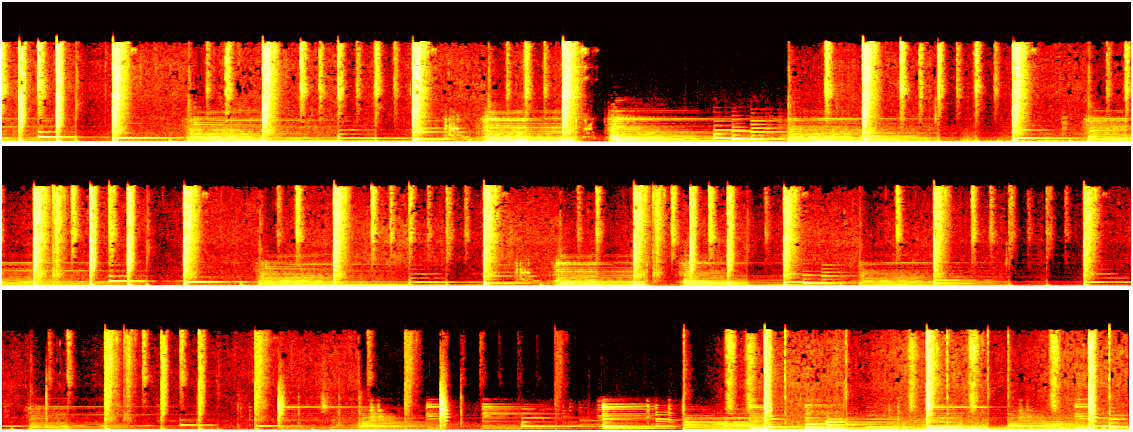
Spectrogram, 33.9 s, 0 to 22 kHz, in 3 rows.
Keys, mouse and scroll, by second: 0.1 alt+right click, 0.3 middle click, 0.6 middle click, 0.9 middle click, 1.1 alt+right click, 1.5 click, 1.6 click, 1.6 click, 1.9 click, 1.9 right click, 2.0 alt+middle click, 2.3 middle click, 2.3 alt+middle click, 2.8 middle click, 3.1 shift+middle click, 3.5 middle click, 3.6 shift+middle click, 3.7 shift+middle click, 4.0 alt+right click, 4.2 click, 4.3 click, 4.4 click, 4.4 click, 4.5 click, 4.6 click, 4.8 right click, 5.0 click, 5.1 click, 5.3 alt+right click, 5.5 middle click, 6.1 alt+middle click, 6.2 middle click, 6.3 alt+middle click, 6.6 middle click, 6.8 middle click, 7.1 shift+middle click, 7.1 shift+middle click, 7.2 alt+right click, 7.3 alt+right click, 7.5 ctrl+right click, 7.6 shift+right click, 7.7 alt+right click, 8.0 middle click, 8.2 scroll, 8.5 click, 8.6 click, 8.9 click, 9.3 alt+right click, 9.6 middle click, 9.9 alt+right click, 10.0 click, 10.1 click, 10.2 click, 10.3-10.7 click, 10.4 click, 10.5 click, 10.6 click, 10.9 alt+right click, 11.1 middle click, 11.3 alt+right click, 11.4 click, 11.5 click, 11.8 alt+right click, 12.3 middle click, 12.6 alt+right click, 12.7 click, 12.8 click, 12.9 alt+right click, 13.2 middle click, 13.4 middle click, 13.6 middle click, 13.8 middle click, 13.9 middle click, 14.4 middle click, 14.6-15.3 scroll, 15.9 scroll, 16.0 shift+middle click, 16.2 middle click, 16.3 middle click, 16.6 middle click, 16.7 alt+right click, 16.9 click, 17.0 click, 17.2 alt+click, 17.3 alt+right click, 17.5 middle click, 17.6 middle click, 17.8 middle click, 18.5 alt+middle click, 18.5 alt+middle click, 18.7 middle click, 18.8 alt+middle click, 18.9 middle click, 19.1 middle click, 19.4 middle click, 19.5 shift+middle click, 19.6 shift+middle click, 19.9 alt+middle click, 20.0 alt+middle click, 20.1 alt+middle click, 20.4 alt+middle click, 21.4 click, 22.6 click, 22.9 click, 23.1 click, 23.6 click, 24.8 click, 25.0 middle click, 25.3 alt+right click, 25.4 middle click, 25.5 middle click, 25.8 alt+middle click, 26.0 middle click, 26.2 middle click, 26.3 alt+middle click, 26.4 shift+middle click, 26.7 shift+middle click, 26.9 click, 27.2 click, 27.9 middle click, 28.3 alt+middle click, 28.5 middle click, 28.9 alt+middle click, 29.3 click, 29.4 click, 29.8 click, 30.0 click, 30.1 click, 30.2 click, 30.3 click, 30.3 click, 30.5 click, 30.7 click, 30.8 right click, 31.0 alt+right click, 31.5 middle click, 31.6 alt+middle click, 31.9 middle click, 32.0 shift+middle click, 32.2 middle click, 32.7 middle click, 32.8 shift+middle click, 32.9 alt+right click, 33.1 click, 33.6 click, 33.7 alt+right click.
